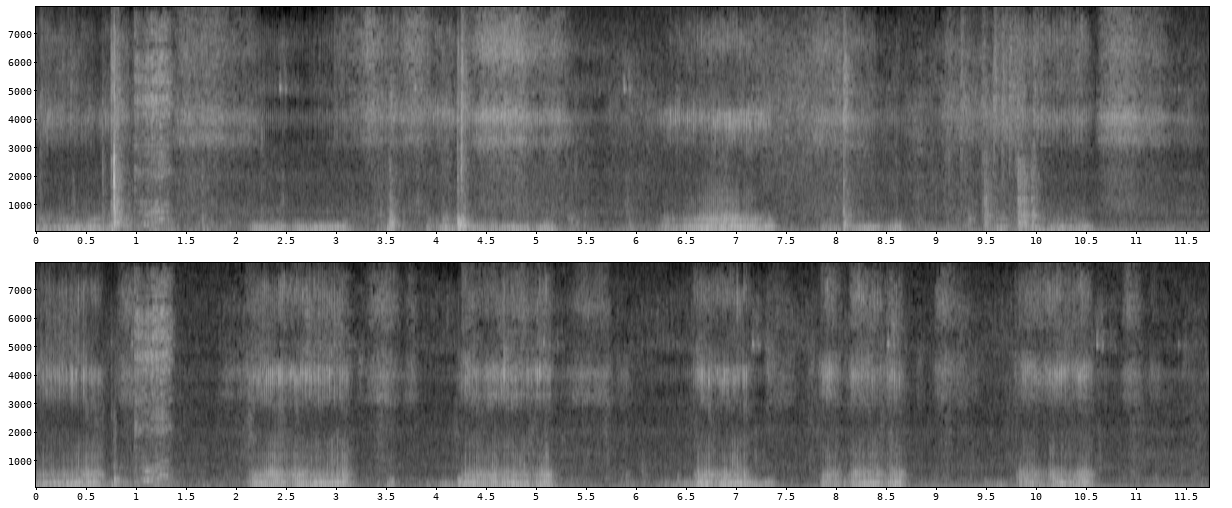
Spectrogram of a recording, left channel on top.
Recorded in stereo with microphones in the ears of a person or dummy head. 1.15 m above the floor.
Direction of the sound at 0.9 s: 10° left (ahead or behind).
